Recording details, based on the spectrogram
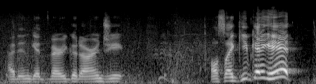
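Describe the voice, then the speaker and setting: A man's voice: medium pitch, wildly swooping pitch, fast talker, bright, forceful tone, a little hiss or hum. Offhand man streaming a game. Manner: offhand, sweary, gamer slang. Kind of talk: casual live gameplay commentary.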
